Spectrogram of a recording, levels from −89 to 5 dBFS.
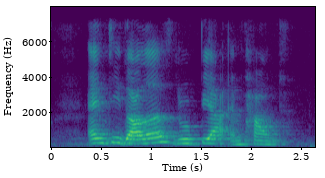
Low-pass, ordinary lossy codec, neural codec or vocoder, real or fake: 7.2 kHz; AAC, 48 kbps; none; real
